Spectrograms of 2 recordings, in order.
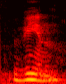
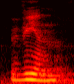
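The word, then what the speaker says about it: він: First one is he, which in Ukrainian is vin. Let's say it vin.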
